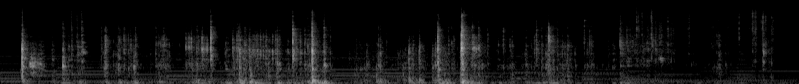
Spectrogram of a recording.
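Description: Big Shot die-cutting machine cranking a scrap of Grapefruit Grove paper with a scallop die through its rollers: a busy run of irregular clicks, taps and mechanical clatter, fairly close, with no talk.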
